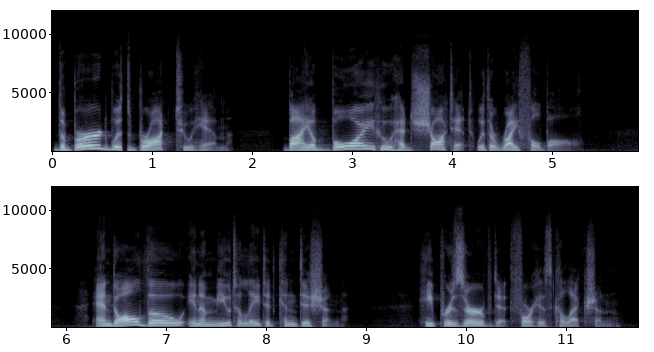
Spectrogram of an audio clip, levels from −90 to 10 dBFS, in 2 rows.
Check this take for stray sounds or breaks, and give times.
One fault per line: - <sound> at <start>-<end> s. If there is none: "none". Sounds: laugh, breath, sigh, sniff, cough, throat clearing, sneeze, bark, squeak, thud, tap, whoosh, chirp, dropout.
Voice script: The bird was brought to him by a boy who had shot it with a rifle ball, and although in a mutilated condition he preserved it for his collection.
- dropout at 0.7-0.8 s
